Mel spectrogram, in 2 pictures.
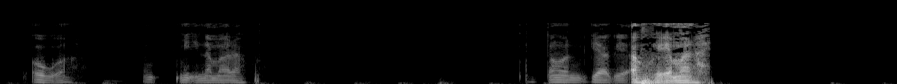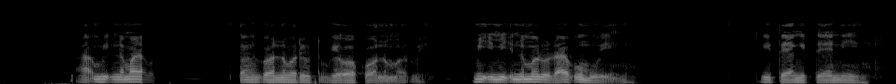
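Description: Throughout, the speech carries AAC compression, likely at a low bitrate near 24 kbps. Nothing survives above 6.9 kHz. The result is dull, smeared and warbling.

From 6.32 to 7.09 s, a sudden gain jump lifts voice and background together by about 24 dB. From 10.39 to 10.74 s, they drop by about 19 dB. These are likely unramped gain steps.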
